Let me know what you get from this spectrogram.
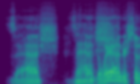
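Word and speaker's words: X Æ: and it's pronounced Zash.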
